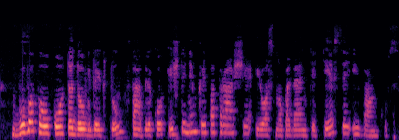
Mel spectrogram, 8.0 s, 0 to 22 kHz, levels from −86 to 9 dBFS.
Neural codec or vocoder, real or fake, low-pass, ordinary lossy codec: none; real; 10.8 kHz; AAC, 32 kbps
